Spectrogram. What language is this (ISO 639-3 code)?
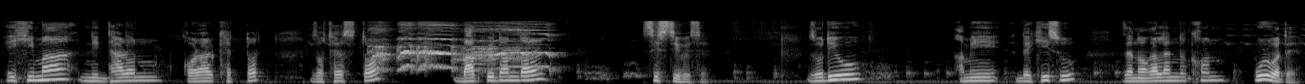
asm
